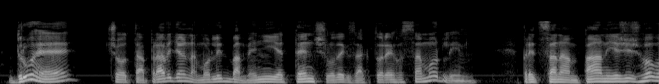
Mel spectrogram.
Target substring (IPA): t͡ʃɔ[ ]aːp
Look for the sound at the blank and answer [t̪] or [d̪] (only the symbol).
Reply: t̪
